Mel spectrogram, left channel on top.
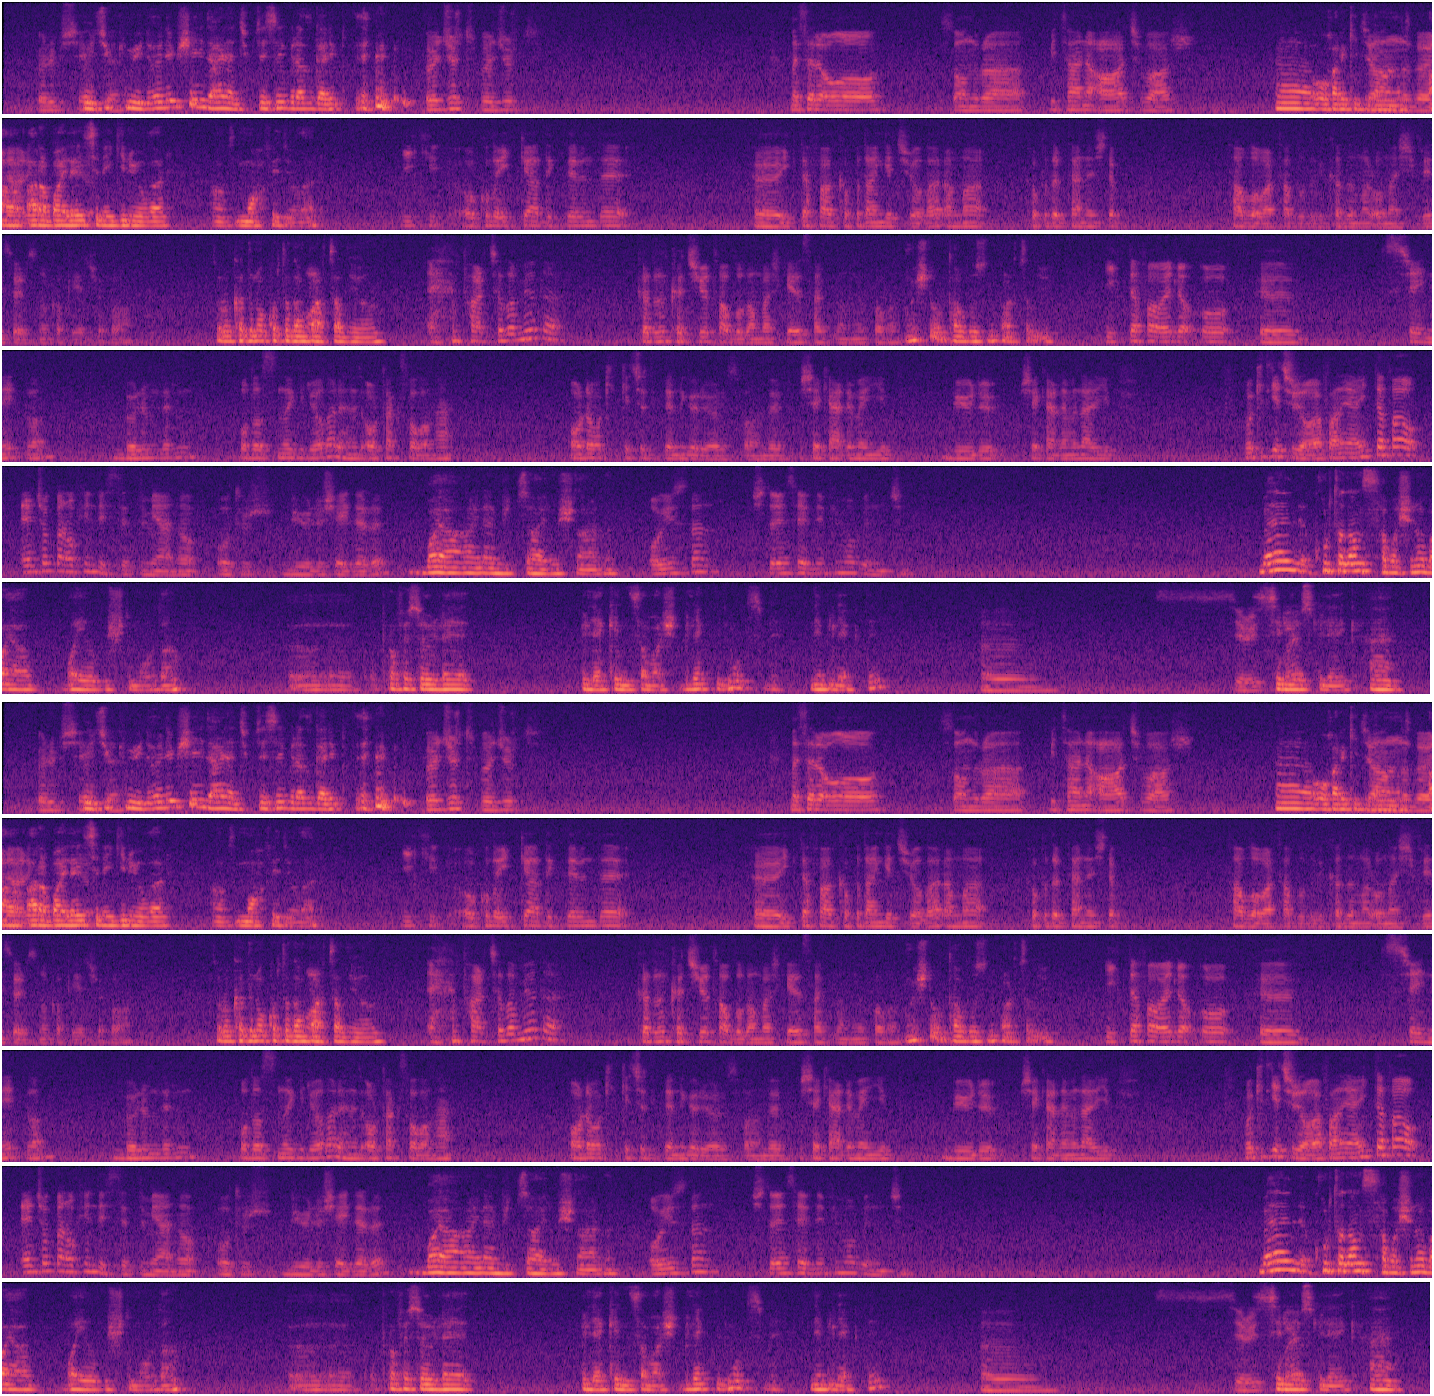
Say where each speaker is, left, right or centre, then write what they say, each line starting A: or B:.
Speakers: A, on the right; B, in the centre.
A: böyle
B: <laughs>
A: bir şeydi.
B: böcük müydü? Öyle bir şeydi aynen. Türkçesi biraz garipti. <laughs>
A: Böcürt, böcürt. Mesela o sonra bir tane ağaç var.
B: Ha, o hareket
A: Canlı
B: eden at,
A: böyle
B: a-
A: hareket
B: arabayla
A: ediyor.
B: içine giriyorlar. Atı mahvediyorlar.
A: İlk okula ilk geldiklerinde e, ilk defa kapıdan geçiyorlar ama kapıda bir tane işte tablo var. Tabloda bir kadın var. Ona şifreyi söylüyorsun o kapıyı açıyor falan.
B: Sonra kadın o kurtadan
A: O
B: parçalıyor.
A: <laughs> parçalamıyor da kadın kaçıyor tablodan başka yere saklanıyor falan.
B: Ama işte o tablosunu parçalıyor.
A: İlk defa öyle o e, şey neydi lan? bölümlerin odasına giriyorlar ya hani ortak salon ha. Orada vakit geçirdiklerini görüyoruz falan. Böyle şekerleme yiyip büyülü şekerlemeler yiyip vakit geçiriyorlar falan. Yani ilk defa o- en çok ben o filmde hissettim yani o, o tür büyülü şeyleri.
B: Bayağı aynen bütçe ayırmışlardı.
A: O yüzden işte en sevdiğim film o benim için.
B: Ben kurt adam savaşına bayağı bayılmıştım orada. Ee, o profesörle Black'in savaşı. Black'ti değil mi o ismi? Ne Black'ti?
A: Ee, Sirius
B: Sirius
A: Black.
B: Black. Ha.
